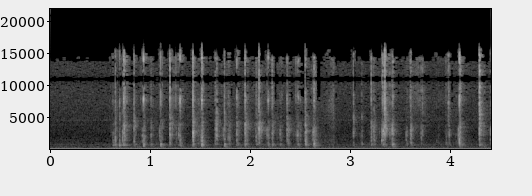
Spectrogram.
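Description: Computer keyboard typing: quick runs of keystrokes starting about half a second in, with a brief pause near three seconds before a few more.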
